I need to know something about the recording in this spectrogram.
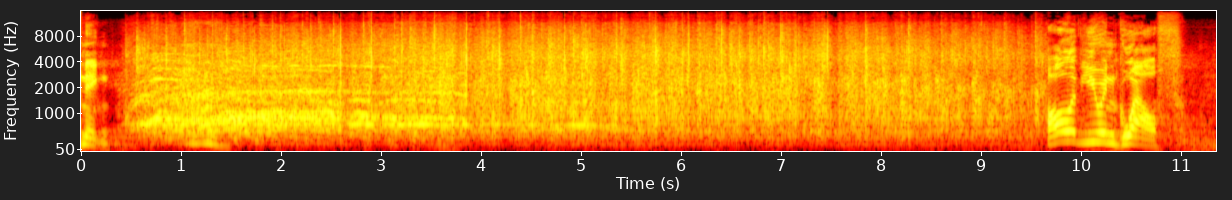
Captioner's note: cheers and Applause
